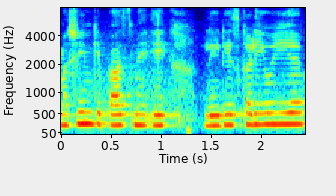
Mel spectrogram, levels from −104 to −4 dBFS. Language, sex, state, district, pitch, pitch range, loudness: Hindi, female, Uttar Pradesh, Gorakhpur, 235 Hz, 235-255 Hz, -25 LUFS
